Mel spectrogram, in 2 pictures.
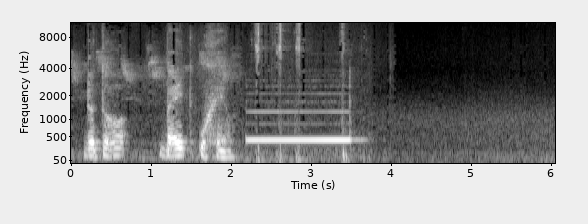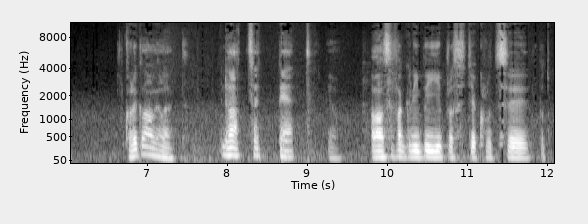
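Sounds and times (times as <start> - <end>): electronic beep tone: 2.2 - 3.7.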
